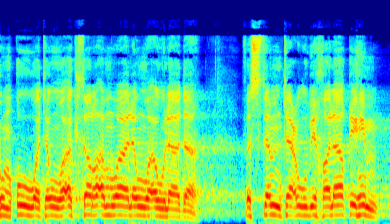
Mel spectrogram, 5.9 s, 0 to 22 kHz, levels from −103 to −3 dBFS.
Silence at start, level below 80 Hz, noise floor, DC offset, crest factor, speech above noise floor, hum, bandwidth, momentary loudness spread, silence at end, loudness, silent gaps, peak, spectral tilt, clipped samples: 0 s; -58 dBFS; -39 dBFS; under 0.1%; 10 dB; 22 dB; none; 12 kHz; 6 LU; 0 s; -18 LUFS; none; -8 dBFS; -5 dB/octave; under 0.1%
